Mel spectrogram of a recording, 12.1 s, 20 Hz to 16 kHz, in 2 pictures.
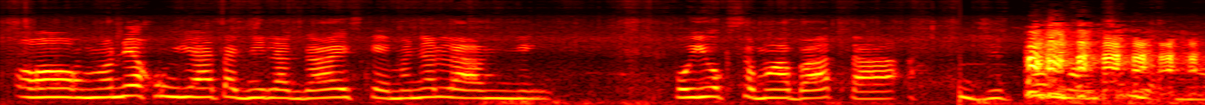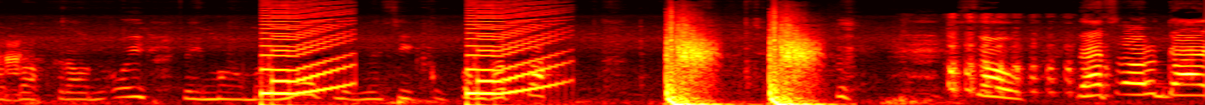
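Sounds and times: loud short whacks with deep thud: 9.4 - 10.3.

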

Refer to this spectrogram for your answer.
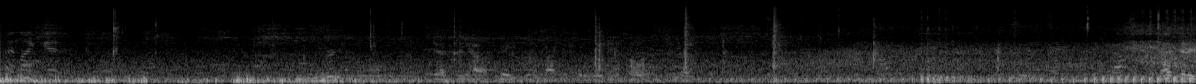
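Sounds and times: voices in background: 2.4 - 11.9.

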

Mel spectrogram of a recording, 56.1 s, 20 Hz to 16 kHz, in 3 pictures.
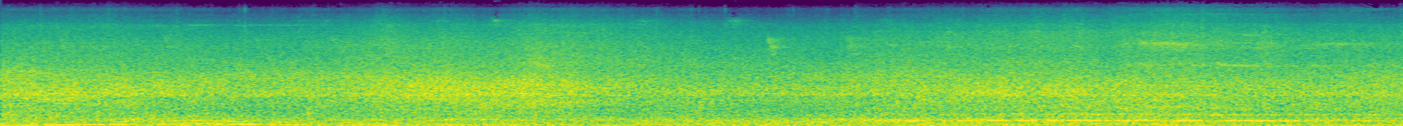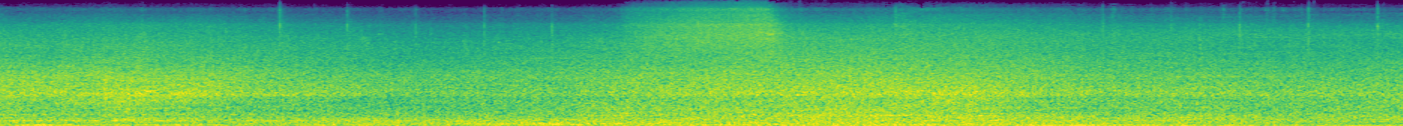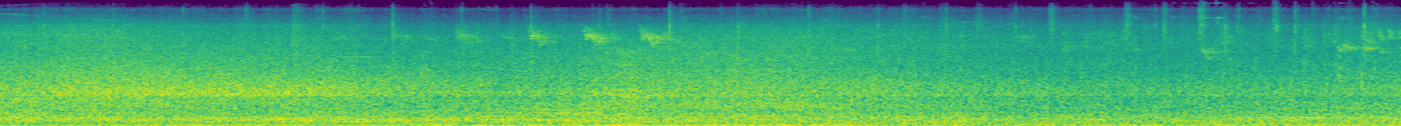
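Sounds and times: city road traffic hum: 0.0 - 56.0.

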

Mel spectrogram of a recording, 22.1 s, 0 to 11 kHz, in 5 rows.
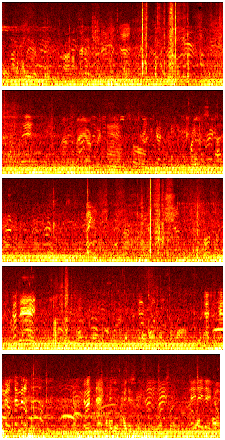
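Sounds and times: distant shouts and calls: 0.0 - 22.0
steady low hum: 0.0 - 22.0.

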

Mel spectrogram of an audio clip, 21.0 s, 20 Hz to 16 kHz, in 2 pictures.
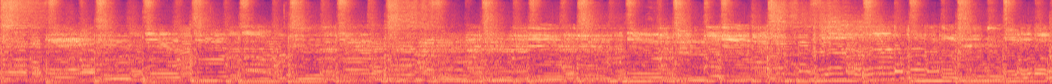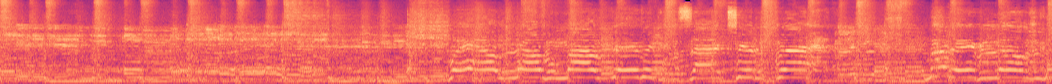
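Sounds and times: amplified electric guitars: 0.0 - 21.0
drum kit steady beat: 0.0 - 21.0.

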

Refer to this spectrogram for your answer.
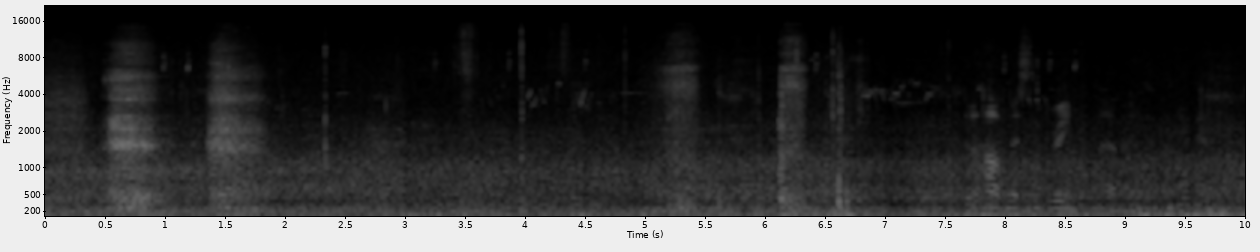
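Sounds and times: breathy rushes of air: 0.0 - 1.9
wind rumble on microphone: 2.0 - 10.0.

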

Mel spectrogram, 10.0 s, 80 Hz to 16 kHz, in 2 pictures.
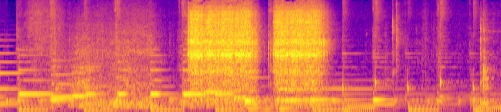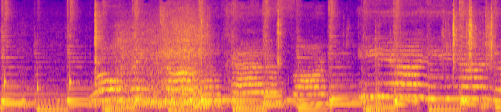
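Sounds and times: background music with steady beat: 0.0 - 10.0
toy blender running: 1.9 - 3.3.

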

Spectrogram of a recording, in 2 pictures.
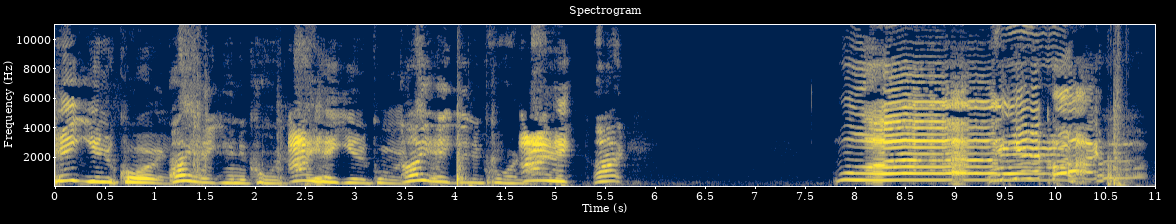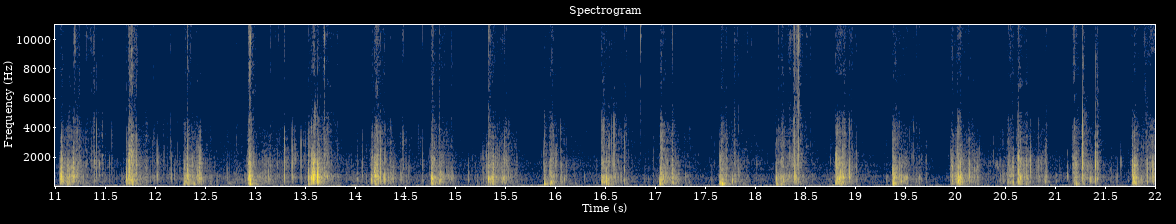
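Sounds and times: slow footsteps: 10.5 - 22.0.

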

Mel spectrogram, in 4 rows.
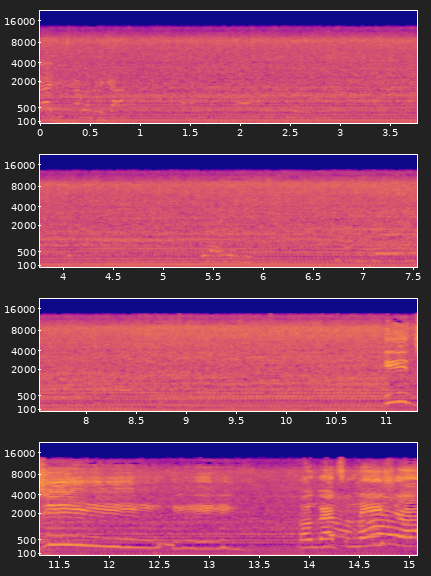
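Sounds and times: faint voices murmuring: 0.0 - 15.0
steady engine hum: 0.0 - 15.0.

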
